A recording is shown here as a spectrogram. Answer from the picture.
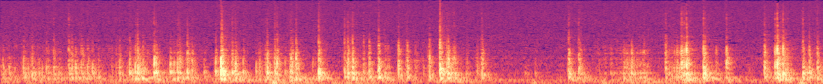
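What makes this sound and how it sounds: A thin metal pointer tip scratches and taps across a white translucent textured plastic surface. Quiet, dry, rapid ticks and short scratchy strokes come in an uneven patter, mostly in the low-mid to midrange, with a brief lull near the four-second mark before the tapping resumes.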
